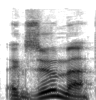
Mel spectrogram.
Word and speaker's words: Exuma: Corn Ferry Tour is back with the Bahamas Great Eczema. Exuma. People always make fun of my pronunciation.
